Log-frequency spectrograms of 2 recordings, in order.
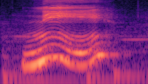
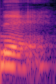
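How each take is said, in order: First: The vowel is a high 'ee' sound. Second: The vowel is a mid 'eh' sound. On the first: This is the everyday form that keeps it distinct from 'mine'. "why am I reading it as 니?" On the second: This is the standard reading, which sounds the same as 'mine'. "the way they're supposed to be read"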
